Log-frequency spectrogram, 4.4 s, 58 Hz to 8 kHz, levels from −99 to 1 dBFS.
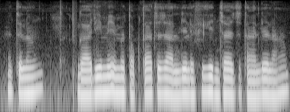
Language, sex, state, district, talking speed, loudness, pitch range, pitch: Wancho, male, Arunachal Pradesh, Longding, 180 wpm, -15 LUFS, 125-135 Hz, 130 Hz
